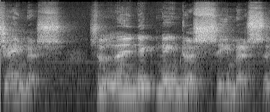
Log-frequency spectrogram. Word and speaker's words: Seamus: I'm Seamus, pronounced Seamus, so they nicknamed us Seamus, and Sean and it stuck, just like your mother.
